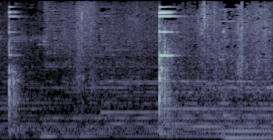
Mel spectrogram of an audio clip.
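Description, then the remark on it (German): Two bright glassy clinks, one at the start and a sharper one just past the midpoint, as loose shards of broken glass knock together while being pieced back together, with a faint ringing tail and no talking. “Also, Kollegen, ran ans Werk. Wenn keine Scherben fehlen, dürften wir erkennen, um was für Zeichen es sich handelt.”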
